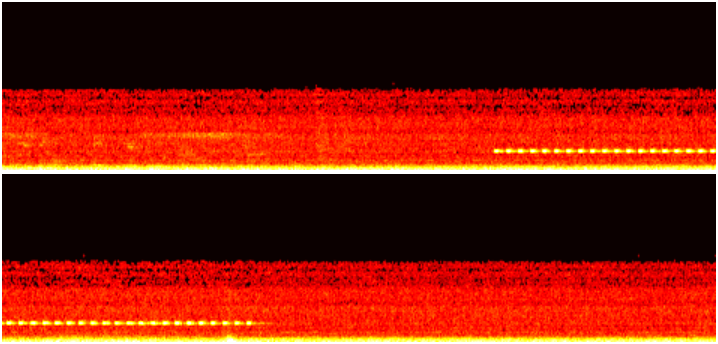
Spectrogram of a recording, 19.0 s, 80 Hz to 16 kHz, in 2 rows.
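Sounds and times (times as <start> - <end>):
train rumbling: 0.0 - 19.0
pulsing high warning beep: 6.5 - 13.2.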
